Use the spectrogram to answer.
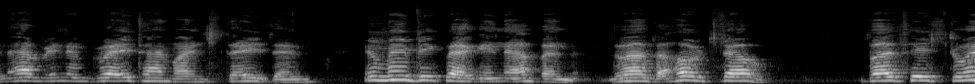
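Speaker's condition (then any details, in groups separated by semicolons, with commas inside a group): Cerebral palsy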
